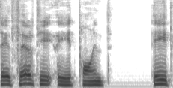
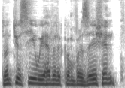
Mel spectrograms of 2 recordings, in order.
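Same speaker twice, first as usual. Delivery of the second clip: ordinary talk, nothing marked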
